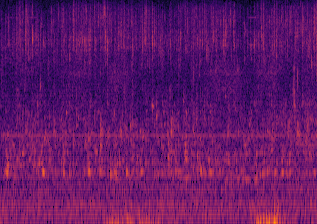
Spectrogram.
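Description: Groundwater runs steadily into a basement sump pit, making a continuous trickling, splashing wash of water that swells slightly near the end.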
